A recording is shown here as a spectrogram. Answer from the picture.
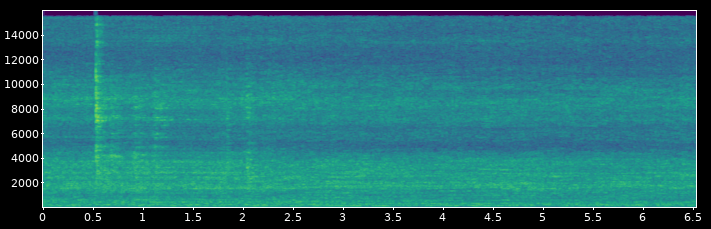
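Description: A steady low hum and hiss, with one light clink about half a second in.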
